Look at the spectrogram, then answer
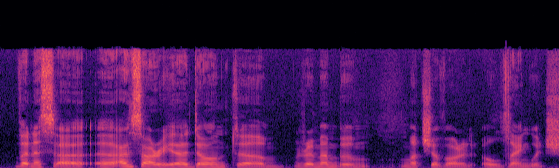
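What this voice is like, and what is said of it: Broken English mixed European accent. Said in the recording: “her weird German, Swedish, English, broken English accent”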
